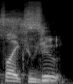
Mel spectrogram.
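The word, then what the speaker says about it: Tsuji: Yeah, I assume it's pronounced Suji. Yeah, no, it's like Suji.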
